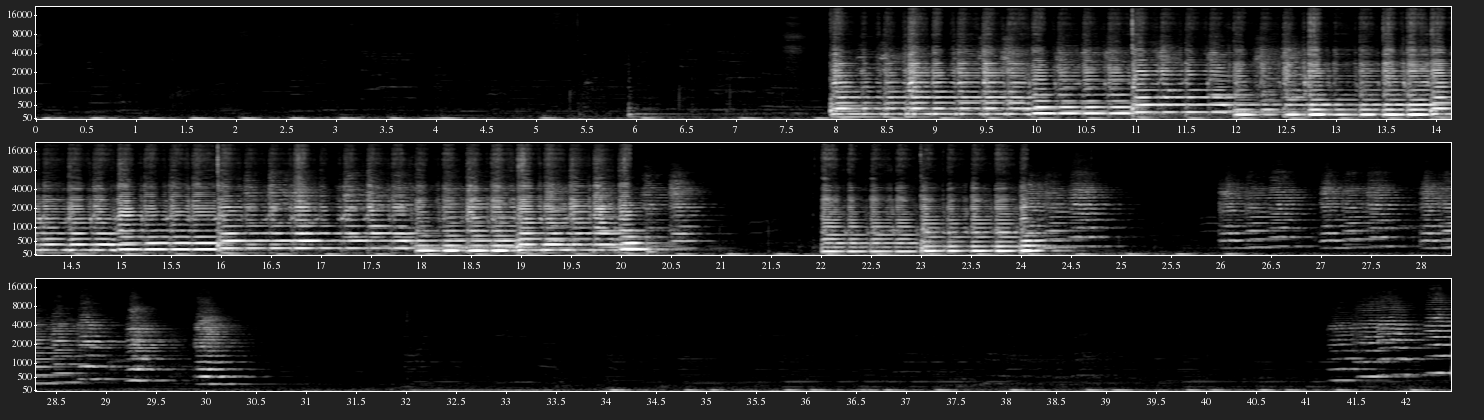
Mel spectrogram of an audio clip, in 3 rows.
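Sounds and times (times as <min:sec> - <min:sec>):
cello: 0:05.1 - 0:21.3, 0:21.9 - 0:25.3, 0:25.9 - 0:30.8, 0:41.2 - 0:42.4.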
